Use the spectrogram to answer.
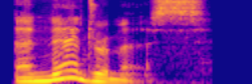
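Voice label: "anadromous", British English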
